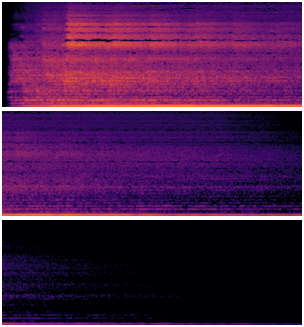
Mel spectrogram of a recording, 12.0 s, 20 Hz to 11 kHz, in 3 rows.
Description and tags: Result of a Tone2 Firebird session with several Reverbs.
ambient, atmosphere, dark, reverb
